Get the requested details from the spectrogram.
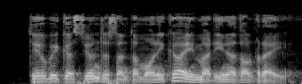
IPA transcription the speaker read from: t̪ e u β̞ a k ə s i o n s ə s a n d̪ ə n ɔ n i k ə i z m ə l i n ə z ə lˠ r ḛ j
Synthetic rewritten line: t̪ e u β̞ i k ə s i o n z ə s a n t̪ ə m ɔ n i k ə i m ə ɾ i n ə ð ə lˠ r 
